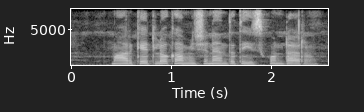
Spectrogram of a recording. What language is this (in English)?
Telugu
